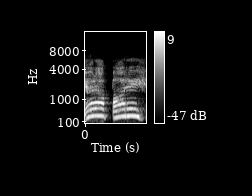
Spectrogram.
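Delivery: shrill, very loud, high-pitched yell. Acting a character who calls to a downed companion: yelling in character. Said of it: "I yelled at him".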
